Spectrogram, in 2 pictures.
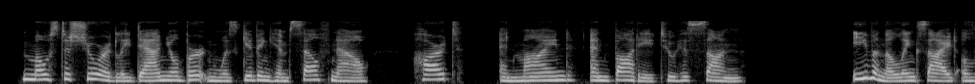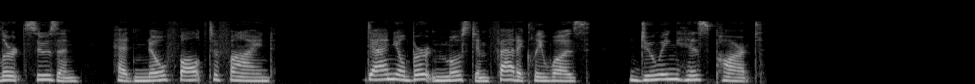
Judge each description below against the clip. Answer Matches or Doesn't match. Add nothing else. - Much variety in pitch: Doesn't match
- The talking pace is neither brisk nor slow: Doesn't match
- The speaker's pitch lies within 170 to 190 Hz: Matches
